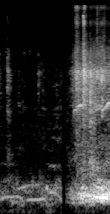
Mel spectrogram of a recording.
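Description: Racing pigeons in a loft coo softly in a low murmuring call, then a louder rustle of birds and wings follows after a brief gap.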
